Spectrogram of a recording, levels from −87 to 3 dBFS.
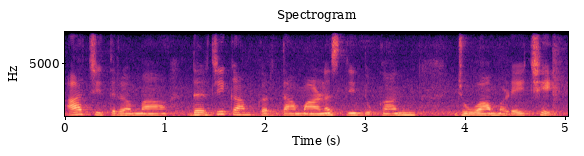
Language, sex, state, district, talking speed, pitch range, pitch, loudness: Gujarati, female, Gujarat, Valsad, 105 wpm, 140-175 Hz, 155 Hz, -18 LUFS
